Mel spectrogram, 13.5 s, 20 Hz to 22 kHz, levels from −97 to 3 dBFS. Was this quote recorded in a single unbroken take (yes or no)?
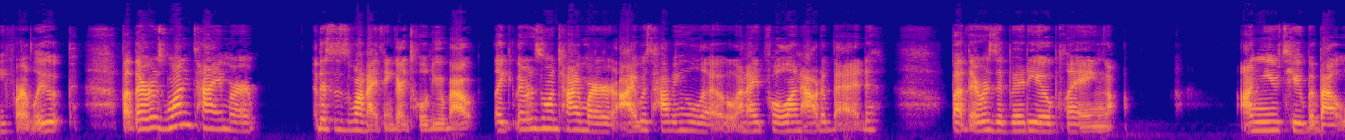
yes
